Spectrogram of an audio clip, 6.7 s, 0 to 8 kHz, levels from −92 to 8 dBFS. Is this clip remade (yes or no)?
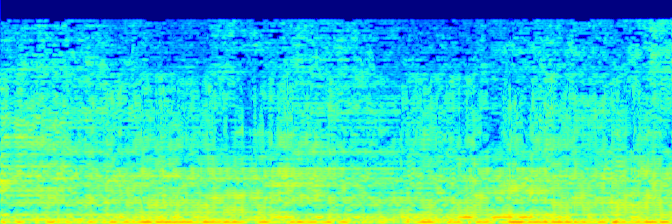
yes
